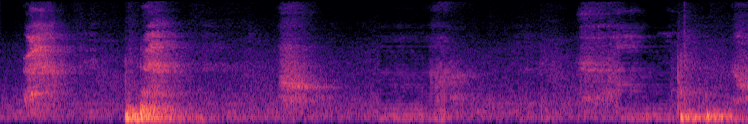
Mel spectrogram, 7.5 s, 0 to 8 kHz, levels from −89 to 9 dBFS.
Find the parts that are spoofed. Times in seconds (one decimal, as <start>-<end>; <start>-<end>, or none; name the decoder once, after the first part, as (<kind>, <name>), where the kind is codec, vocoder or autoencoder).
3.8-4.5 (vocoder, HiFi-GAN); 6.2-6.7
